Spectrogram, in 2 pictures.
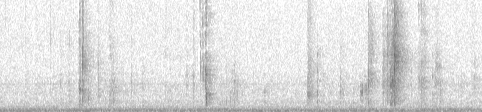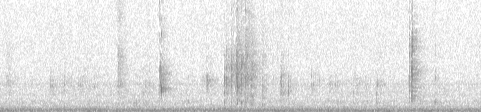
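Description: A person chewing a soft, chewy grape Hi-Chew candy close to the microphone: irregular wet clicks and smacks of the mouth, a few a second, over a steady low hum.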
